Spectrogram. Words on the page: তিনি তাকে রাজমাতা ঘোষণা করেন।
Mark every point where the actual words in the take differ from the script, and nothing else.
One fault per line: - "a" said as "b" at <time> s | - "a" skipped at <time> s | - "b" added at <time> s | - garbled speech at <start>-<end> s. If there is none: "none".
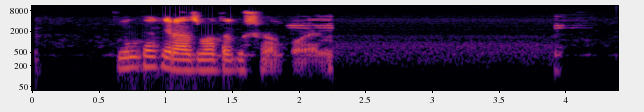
none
